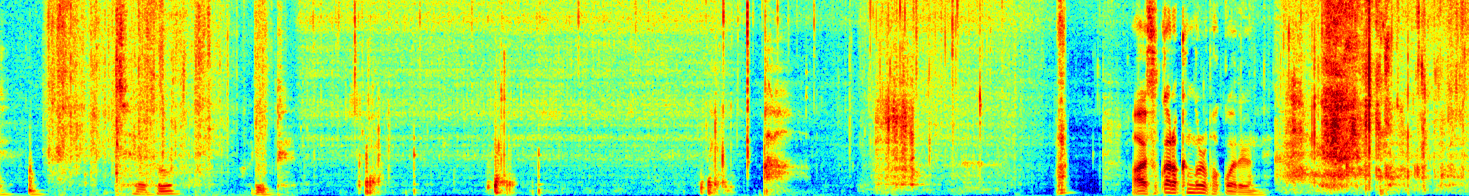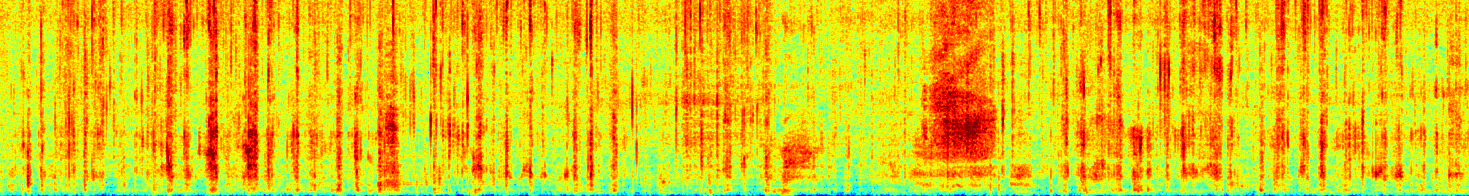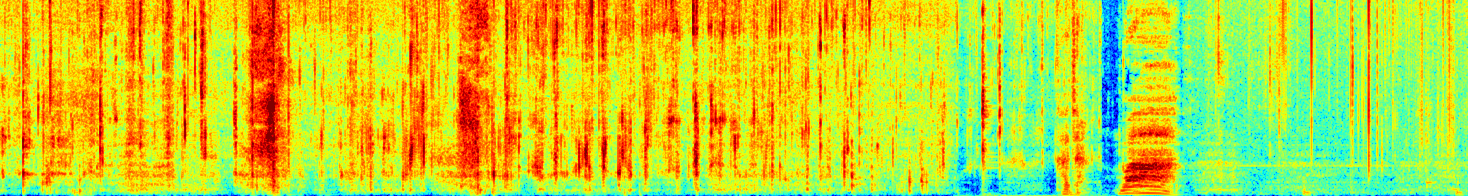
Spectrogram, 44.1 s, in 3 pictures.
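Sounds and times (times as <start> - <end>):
wet chewing and smacking: 12.8 - 40.6, 41.3 - 44.0.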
